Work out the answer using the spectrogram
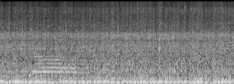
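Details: GT40 abandoned for 21 years, just fitted with ITBs and a new transmission, running still cold: a deep, steady, loud V8 rumble holding even with no stumble or miss; normal idle.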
